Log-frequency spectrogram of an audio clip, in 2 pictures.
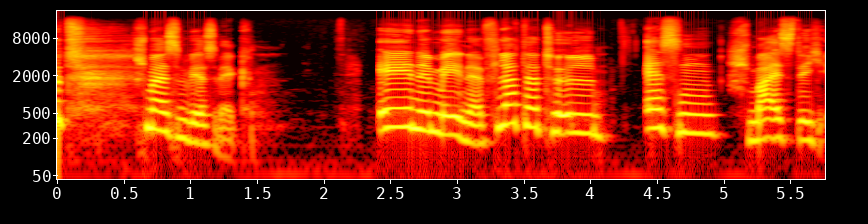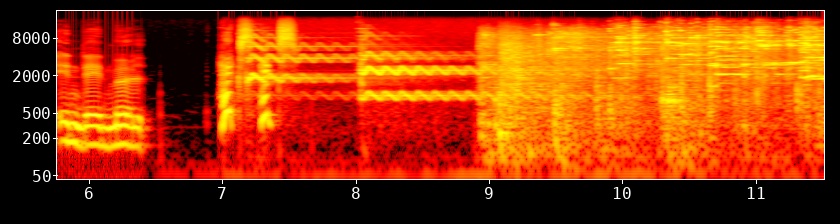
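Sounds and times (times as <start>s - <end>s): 
speech: 0.0s - 1.6s, 2.4s - 7.1s
wavering warbling whistle tone: 7.2s - 9.0s
window glass shattering: 8.0s - 11.5s
scattered tinkling glass fragments: 8.9s - 11.5s.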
